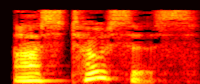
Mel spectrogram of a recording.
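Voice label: "ostosis", British English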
